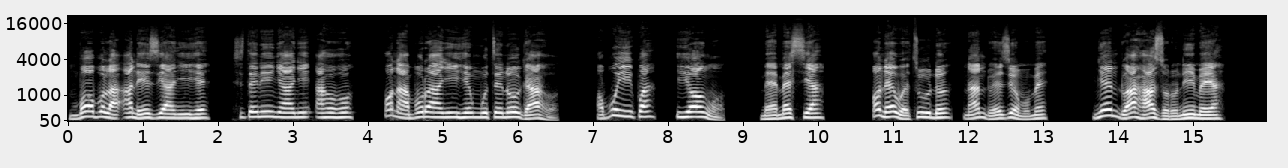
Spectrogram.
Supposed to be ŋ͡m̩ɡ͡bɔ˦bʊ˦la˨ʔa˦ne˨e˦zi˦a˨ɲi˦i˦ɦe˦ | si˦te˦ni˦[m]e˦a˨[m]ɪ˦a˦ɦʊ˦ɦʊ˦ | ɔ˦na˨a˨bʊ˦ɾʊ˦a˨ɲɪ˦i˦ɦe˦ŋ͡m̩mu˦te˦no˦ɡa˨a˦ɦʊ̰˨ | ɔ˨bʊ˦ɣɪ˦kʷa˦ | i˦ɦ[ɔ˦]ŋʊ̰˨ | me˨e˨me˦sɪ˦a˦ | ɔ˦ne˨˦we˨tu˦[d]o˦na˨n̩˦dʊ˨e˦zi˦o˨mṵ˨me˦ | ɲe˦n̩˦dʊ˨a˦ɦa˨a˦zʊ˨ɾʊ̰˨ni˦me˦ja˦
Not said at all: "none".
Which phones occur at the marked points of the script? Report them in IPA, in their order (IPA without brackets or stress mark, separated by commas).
ɲ, ɲ, ɔ˦, d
